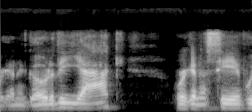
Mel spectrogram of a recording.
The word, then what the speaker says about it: Yaak: But there is one spot in northwestern Montana called the Yak, and it's spelled Y-A-A-K, and it's in the Yak River Valley.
